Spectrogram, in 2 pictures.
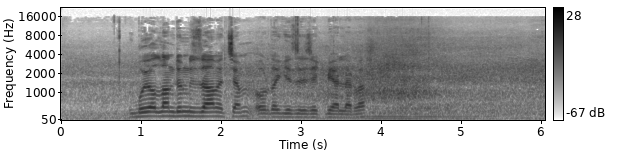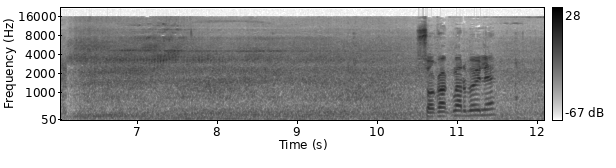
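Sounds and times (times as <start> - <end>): car engines humming: 0.0 - 12.0
road noise of passing cars: 0.0 - 12.0.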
